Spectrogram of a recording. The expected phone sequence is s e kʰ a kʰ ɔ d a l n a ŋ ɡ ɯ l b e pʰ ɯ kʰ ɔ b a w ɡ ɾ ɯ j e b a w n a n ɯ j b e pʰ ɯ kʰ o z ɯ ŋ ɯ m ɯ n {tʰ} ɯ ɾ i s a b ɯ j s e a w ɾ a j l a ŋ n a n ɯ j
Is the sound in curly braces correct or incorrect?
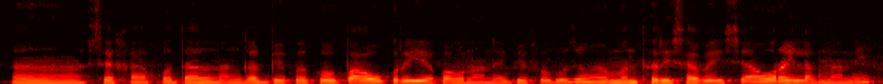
correct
